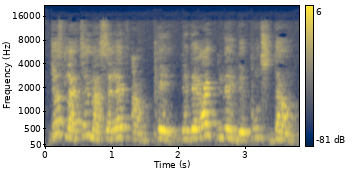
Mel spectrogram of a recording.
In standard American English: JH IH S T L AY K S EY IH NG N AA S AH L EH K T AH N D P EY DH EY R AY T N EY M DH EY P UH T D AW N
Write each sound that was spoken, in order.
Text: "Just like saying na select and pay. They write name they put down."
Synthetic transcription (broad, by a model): JH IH S T L AY K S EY N AA S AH L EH T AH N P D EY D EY R AY T N EY M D EY P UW T D AW N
